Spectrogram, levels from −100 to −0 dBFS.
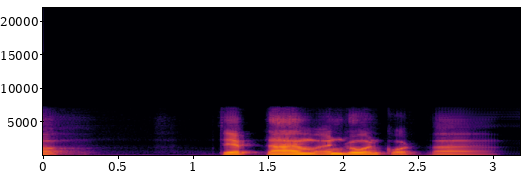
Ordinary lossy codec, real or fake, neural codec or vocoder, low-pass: none; fake; codec, 16 kHz, about 1 kbps, DyCAST, with the encoder's durations; 7.2 kHz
